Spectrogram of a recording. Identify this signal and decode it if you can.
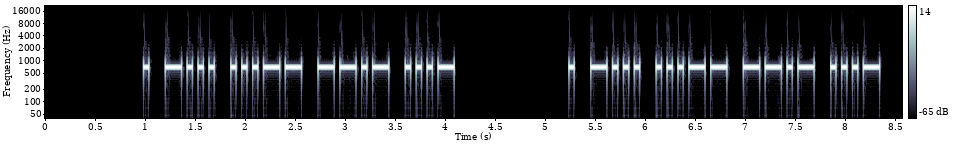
Morse code, heard as a keyed tone, about 22 wpm, 700 Hz. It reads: EB3QV EB3QV
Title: DXCC-100 Call Signs - 5 Characters - Repeated 3x - 22wpm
